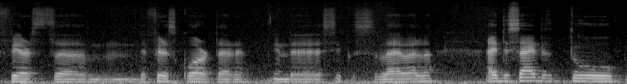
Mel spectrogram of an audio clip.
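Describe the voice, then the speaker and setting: A man with a strong Italian accent, plus audible room echo and noticeable background noise. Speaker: ESL student panelist. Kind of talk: panel talk. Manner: halting, many fillers.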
